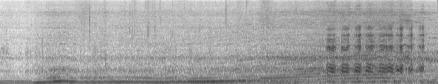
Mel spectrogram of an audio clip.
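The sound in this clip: A Ferrari Mondial T engine revving while driving, a deep harmonic drone that climbs in pitch, holds steady, then rises again, with talking over it.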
